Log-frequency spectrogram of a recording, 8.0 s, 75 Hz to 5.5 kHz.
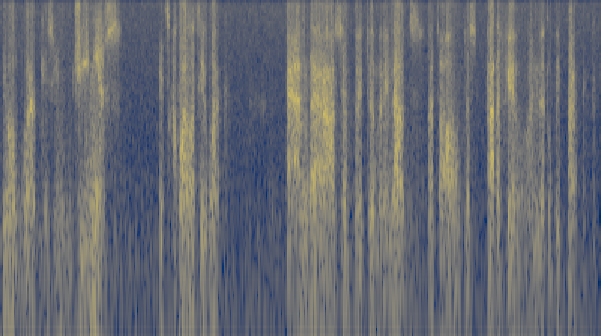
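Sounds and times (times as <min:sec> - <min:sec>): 
LPC noise: 0:00.0 - 0:08.0.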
